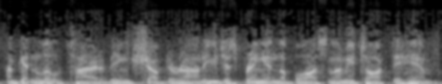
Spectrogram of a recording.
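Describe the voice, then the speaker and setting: A man's voice: steady tone, very fast, a bit bright, natural voice. A man playing a jittery confessing killer. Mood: pleading. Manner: edgy, whiny, rising to shrill protests. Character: nervous, defensive young man confessing to a murder. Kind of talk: 1950s radio drama acting. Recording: dull, hissy 1950 radio transcription.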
